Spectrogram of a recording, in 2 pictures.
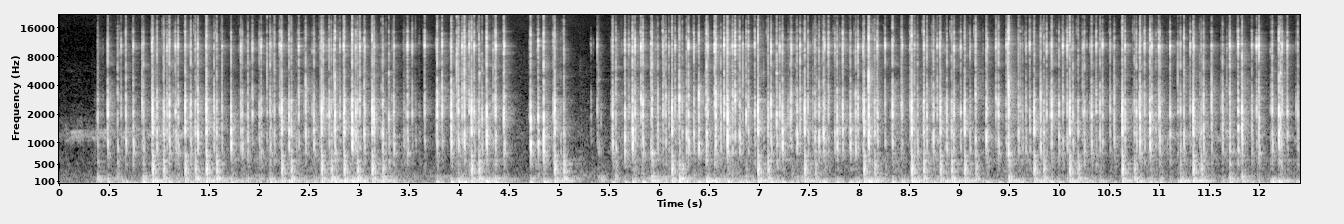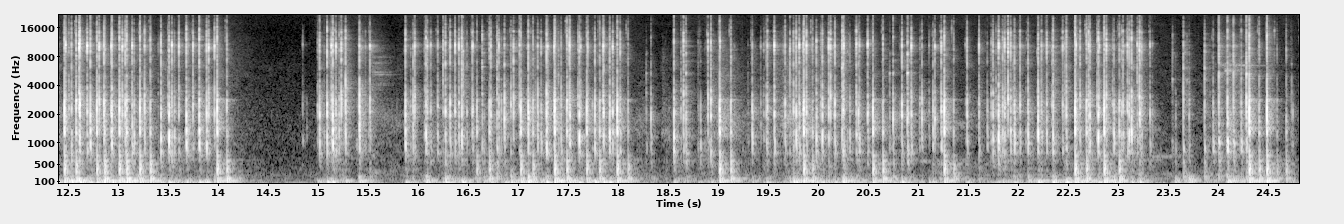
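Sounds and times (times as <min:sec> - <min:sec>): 
typing on an optical keyboard: 0:00.4 - 0:14.2, 0:14.9 - 0:24.8.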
